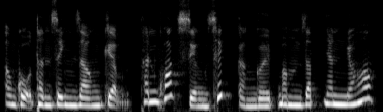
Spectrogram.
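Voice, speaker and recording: A woman narrating a ghost story for a channel, with expressive storytelling. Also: normal speed. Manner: expressive, swinging pitch.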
